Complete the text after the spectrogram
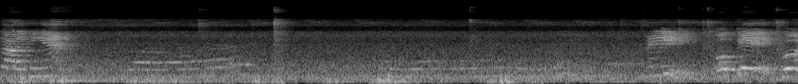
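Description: A young girl speaks in a high voice, reciting.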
